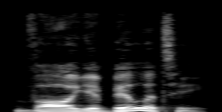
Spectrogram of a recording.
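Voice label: "volubility", British English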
